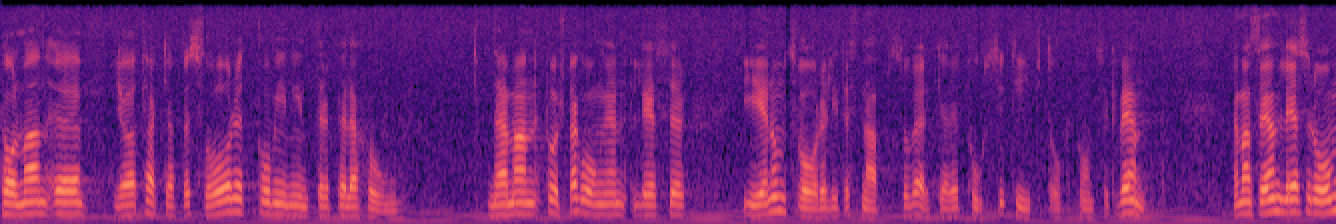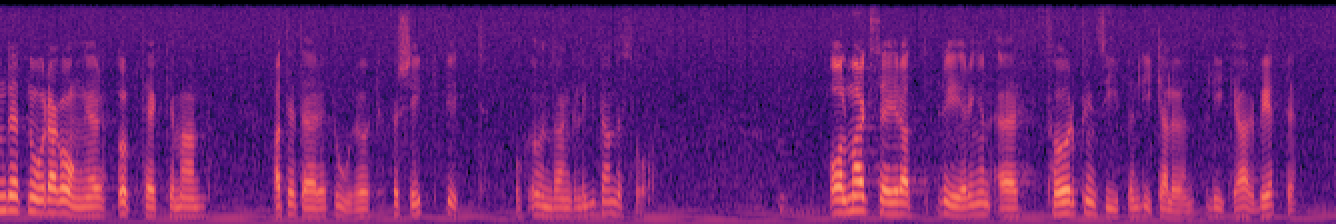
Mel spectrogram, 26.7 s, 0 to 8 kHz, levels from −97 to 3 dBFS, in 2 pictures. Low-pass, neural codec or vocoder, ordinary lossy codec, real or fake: 7.2 kHz; none; none; real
